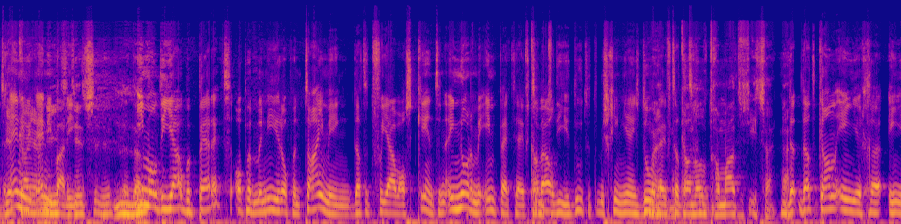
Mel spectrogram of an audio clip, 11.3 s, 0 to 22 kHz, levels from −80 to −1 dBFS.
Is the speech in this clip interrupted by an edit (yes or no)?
yes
